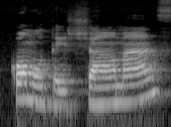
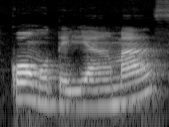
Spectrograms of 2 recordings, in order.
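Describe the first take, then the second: First: It has an Argentine or Uruguayan accent. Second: It has a non-Argentine, non-Uruguayan Spanish accent.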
